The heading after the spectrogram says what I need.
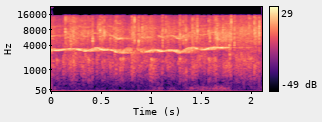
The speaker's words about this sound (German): Und Nochmal einen ganz besonderen Applaus an den besten Chef, den die BVB-Redaktion bislang hatte. Er war der einzige.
